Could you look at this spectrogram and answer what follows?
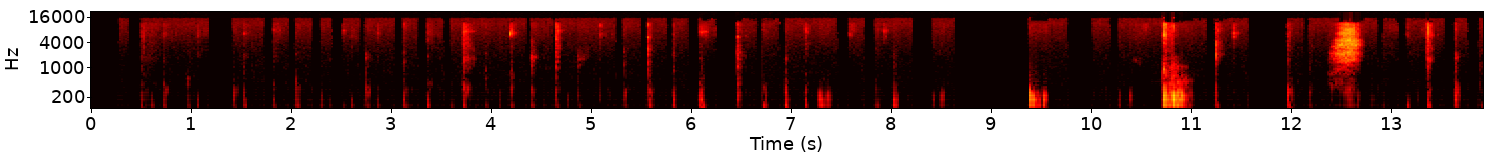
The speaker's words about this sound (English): We're going to go thumping on the center of the chest, because this is the area where we often will feel stress.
